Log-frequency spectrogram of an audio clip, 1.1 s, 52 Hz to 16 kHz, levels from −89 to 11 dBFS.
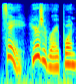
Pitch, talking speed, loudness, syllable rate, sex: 230 Hz, 210 wpm, -15 LUFS, 6.9 syllables/s, female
